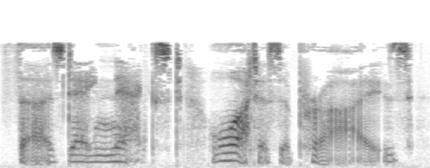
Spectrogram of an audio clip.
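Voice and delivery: hushed, low guttural rasp in the throat, whispered. Narrator reads Raum's line in the story: guttural, rasping Raum voice. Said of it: "in a guttural, rasping voice that sounded like a box of rusty nails".

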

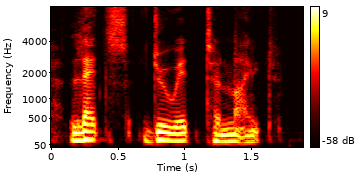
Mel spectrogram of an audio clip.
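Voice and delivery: ordinary delivery

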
